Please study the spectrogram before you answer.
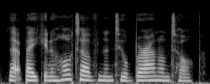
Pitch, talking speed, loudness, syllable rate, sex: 185 Hz, 285 wpm, -19 LUFS, 6.3 syllables/s, female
